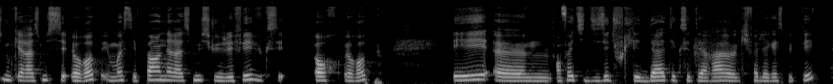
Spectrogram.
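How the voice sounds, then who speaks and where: Her intonation stays fairly even as the woman talks at a moderate pace in a medium pitch. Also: dry, close sound with no echo. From France. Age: 20s. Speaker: film student. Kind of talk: interview. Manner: hesitant.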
